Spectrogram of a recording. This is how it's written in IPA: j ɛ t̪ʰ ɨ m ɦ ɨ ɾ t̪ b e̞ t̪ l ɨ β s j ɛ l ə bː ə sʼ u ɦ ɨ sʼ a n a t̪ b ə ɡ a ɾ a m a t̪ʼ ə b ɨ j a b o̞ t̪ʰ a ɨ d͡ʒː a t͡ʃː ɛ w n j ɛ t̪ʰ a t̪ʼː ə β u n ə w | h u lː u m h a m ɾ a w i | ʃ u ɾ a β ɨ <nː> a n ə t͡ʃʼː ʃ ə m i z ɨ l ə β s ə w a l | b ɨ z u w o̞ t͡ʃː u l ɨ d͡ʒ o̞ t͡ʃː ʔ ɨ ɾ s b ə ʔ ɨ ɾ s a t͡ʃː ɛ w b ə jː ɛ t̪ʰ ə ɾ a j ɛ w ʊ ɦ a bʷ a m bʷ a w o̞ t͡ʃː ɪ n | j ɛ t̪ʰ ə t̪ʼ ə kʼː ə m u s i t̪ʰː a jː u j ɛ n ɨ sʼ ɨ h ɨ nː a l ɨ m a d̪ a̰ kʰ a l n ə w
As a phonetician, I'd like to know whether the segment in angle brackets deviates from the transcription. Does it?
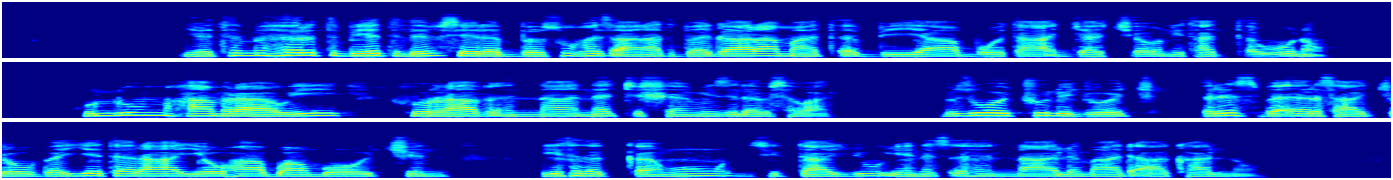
no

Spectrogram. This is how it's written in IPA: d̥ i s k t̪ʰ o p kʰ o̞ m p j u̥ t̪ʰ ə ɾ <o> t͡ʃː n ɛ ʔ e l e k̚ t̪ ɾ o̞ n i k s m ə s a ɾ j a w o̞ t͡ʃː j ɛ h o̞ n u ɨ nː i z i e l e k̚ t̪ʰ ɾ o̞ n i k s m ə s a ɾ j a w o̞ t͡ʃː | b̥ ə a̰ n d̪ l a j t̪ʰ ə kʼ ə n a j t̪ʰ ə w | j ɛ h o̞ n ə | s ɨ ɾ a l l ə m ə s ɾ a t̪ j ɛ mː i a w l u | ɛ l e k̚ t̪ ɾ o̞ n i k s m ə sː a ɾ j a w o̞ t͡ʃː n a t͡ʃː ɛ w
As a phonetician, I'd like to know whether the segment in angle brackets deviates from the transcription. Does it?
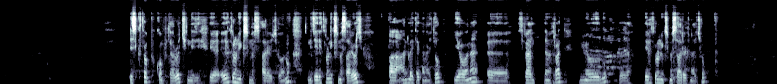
no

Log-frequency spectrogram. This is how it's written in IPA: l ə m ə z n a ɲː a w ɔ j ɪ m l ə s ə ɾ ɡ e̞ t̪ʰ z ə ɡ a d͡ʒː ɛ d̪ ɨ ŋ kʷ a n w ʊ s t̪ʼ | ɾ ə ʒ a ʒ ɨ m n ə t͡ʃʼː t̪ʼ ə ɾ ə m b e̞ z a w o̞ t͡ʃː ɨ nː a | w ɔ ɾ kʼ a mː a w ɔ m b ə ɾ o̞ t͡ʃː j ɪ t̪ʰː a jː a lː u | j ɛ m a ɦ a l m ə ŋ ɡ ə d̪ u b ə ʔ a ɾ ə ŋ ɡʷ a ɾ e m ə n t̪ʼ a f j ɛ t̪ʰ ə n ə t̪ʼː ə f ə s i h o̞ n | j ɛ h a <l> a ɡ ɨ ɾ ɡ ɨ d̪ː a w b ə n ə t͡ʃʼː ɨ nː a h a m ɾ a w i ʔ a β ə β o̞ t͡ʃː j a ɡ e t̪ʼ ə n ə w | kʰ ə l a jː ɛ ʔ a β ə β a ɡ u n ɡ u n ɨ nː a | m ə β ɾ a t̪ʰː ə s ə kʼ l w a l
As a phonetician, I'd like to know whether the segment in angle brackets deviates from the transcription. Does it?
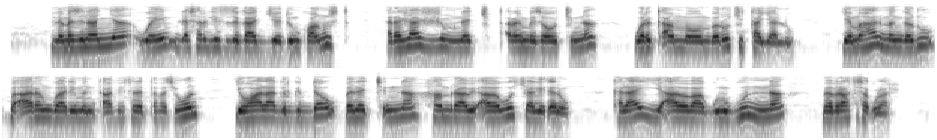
no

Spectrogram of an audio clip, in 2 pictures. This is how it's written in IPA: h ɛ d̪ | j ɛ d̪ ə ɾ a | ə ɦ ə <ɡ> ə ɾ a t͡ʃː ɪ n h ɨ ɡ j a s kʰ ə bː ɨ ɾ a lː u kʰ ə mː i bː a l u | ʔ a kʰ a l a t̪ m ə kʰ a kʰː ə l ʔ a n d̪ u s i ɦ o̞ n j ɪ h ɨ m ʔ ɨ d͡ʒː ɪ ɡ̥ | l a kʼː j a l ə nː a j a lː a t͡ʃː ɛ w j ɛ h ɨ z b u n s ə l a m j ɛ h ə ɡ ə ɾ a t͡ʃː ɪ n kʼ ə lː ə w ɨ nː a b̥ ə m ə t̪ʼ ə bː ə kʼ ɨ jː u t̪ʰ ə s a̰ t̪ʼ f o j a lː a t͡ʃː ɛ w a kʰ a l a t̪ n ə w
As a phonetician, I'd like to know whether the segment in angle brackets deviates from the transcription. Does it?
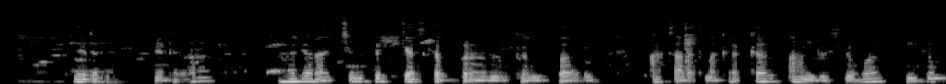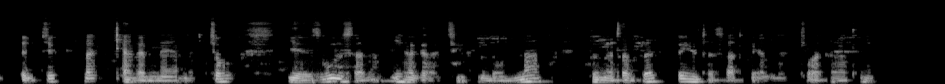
no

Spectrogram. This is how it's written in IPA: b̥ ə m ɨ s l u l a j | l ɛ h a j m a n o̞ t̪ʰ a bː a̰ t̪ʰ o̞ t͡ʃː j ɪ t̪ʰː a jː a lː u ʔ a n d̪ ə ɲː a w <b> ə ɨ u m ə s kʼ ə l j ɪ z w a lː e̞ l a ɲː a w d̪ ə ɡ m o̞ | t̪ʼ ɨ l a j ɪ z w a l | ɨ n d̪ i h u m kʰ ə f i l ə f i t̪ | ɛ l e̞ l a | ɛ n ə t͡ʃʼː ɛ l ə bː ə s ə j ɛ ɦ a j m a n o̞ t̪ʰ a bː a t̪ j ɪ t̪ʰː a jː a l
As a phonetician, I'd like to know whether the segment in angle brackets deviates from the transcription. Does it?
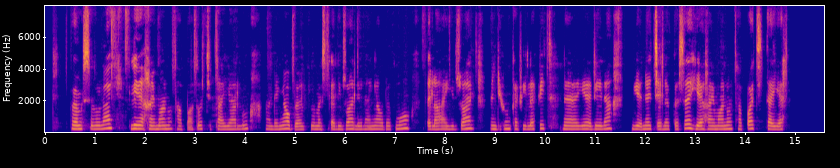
no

